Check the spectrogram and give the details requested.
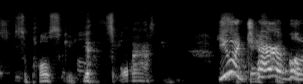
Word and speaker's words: Sapolsky: So the deal is that Sapolsky. Sapolsky. There we go. I can spell it. I think I learned how to say it wrong first before I looked at exactly how it was spelled.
